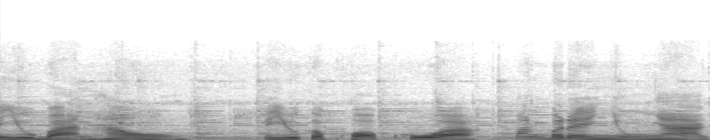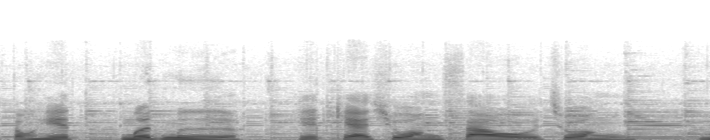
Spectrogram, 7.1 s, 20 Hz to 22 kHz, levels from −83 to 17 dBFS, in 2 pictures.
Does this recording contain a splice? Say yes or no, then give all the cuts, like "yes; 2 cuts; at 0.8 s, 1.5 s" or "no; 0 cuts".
yes; 1 cut; at 2.5 s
